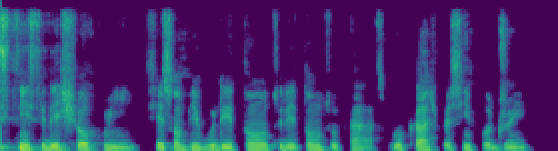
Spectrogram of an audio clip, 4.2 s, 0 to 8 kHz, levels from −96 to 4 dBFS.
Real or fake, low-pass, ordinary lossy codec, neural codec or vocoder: real; 7.2 kHz; none; none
